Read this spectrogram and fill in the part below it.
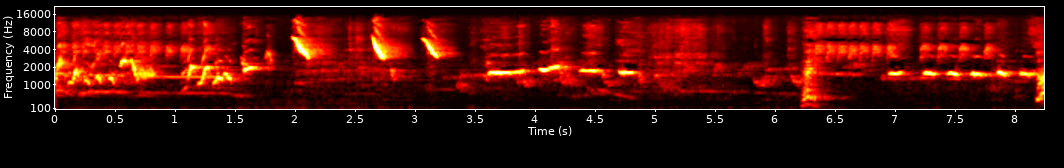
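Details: Lure song of a magpie-robin, played to make a stalled bird sing: varied whistles, sharp high descending squeaks, a steady warbling run and a final quick series of clear repeated notes.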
